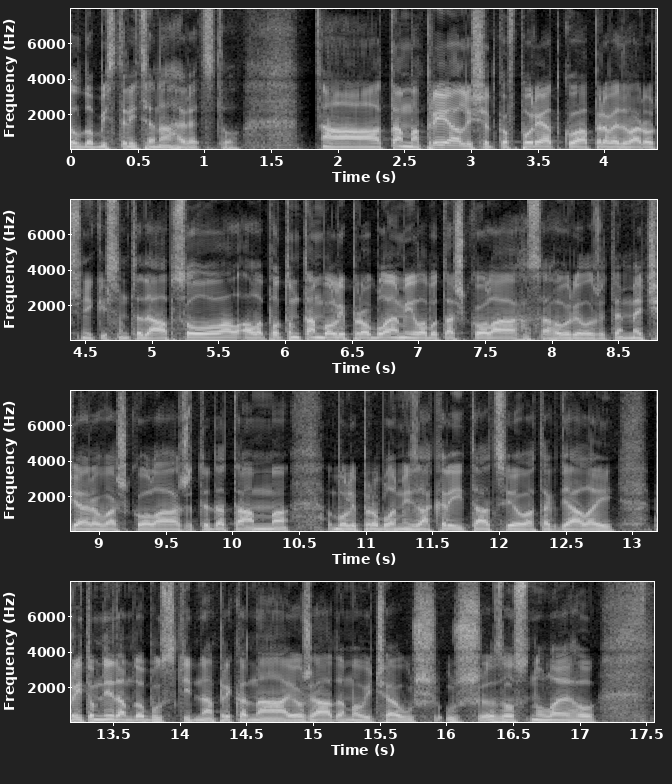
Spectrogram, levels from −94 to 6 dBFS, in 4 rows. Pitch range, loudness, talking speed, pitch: 95-100 Hz, -18 LUFS, 185 wpm, 95 Hz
